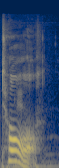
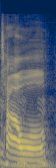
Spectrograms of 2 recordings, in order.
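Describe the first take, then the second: First: The name sounds like the word toll. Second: The name sounds like the word towel. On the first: The speaker calls it right. "but toll" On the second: The speaker calls it wrong. "Not towel"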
